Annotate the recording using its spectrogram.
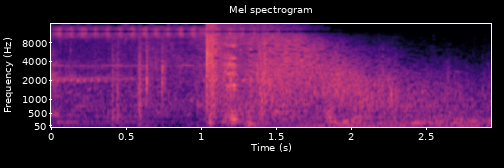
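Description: A body splashes into water.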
